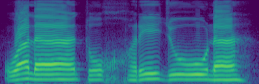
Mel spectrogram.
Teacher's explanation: Panjangkan huruf la, ju sepanjang 2 harakat karena keduanya ada bacaan mad tabi'i dan harus sama.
